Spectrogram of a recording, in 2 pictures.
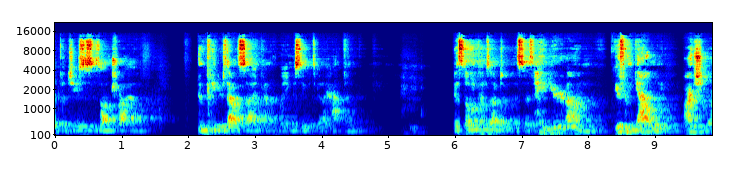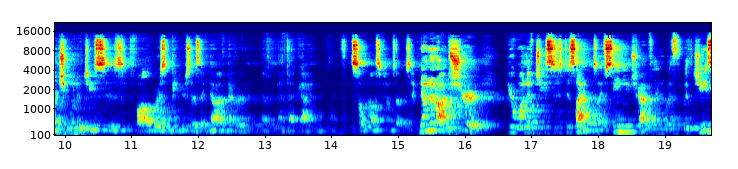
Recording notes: We apologize for the poor audio quality in this message as we were experiencing technical difficulties.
